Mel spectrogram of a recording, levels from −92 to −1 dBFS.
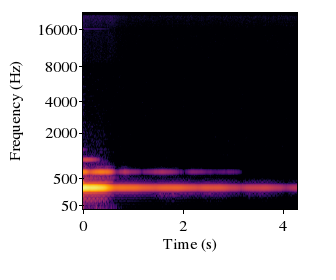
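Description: A music clip. A noise suppressor for speech is applied throughout. Held tones and tails sink by around 15 dB while attacks pass, so the sound pumps and thins. From 0.86 s to the end, the pace abruptly slows to 0.66 times speed while the pitch holds. The audio drags, likely from a time-stretched section.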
